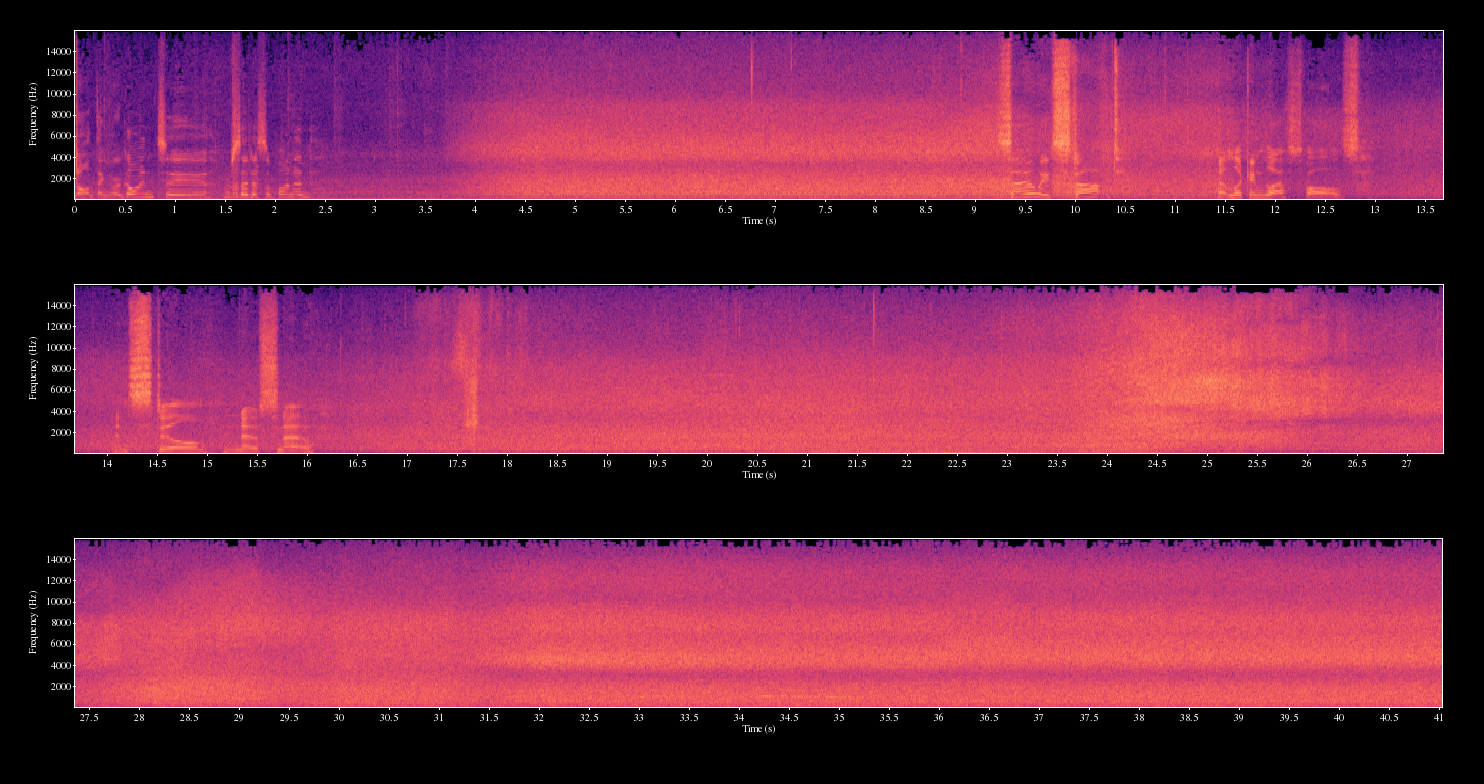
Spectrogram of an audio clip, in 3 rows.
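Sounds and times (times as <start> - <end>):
low hum: 0.0 - 12.4
waterfall rushing: 2.2 - 41.0.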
